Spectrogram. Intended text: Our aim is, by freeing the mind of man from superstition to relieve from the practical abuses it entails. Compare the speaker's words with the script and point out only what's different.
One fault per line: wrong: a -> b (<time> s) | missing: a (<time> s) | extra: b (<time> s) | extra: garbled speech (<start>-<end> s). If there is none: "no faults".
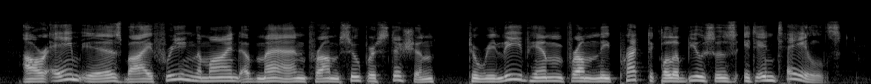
extra: him (5.3 s)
